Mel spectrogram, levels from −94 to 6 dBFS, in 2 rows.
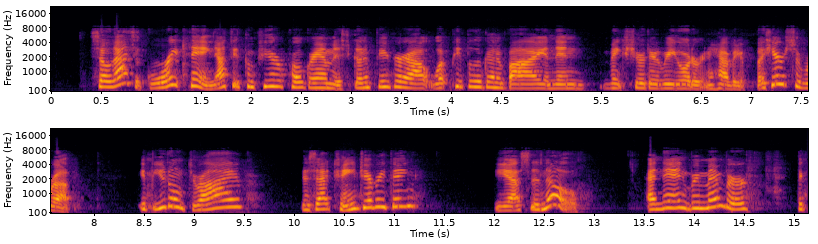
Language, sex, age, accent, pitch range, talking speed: English, female, 50-69, American, 200-295 Hz, 190 wpm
